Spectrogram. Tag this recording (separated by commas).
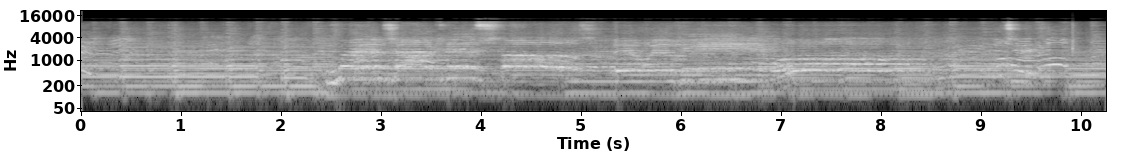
Middle Eastern music, Music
